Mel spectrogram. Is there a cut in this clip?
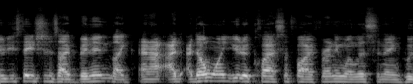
yes; 1 cut; at 1.3 s

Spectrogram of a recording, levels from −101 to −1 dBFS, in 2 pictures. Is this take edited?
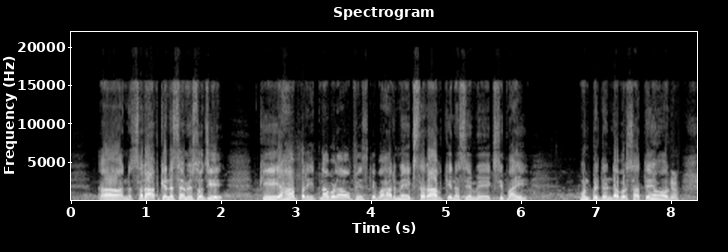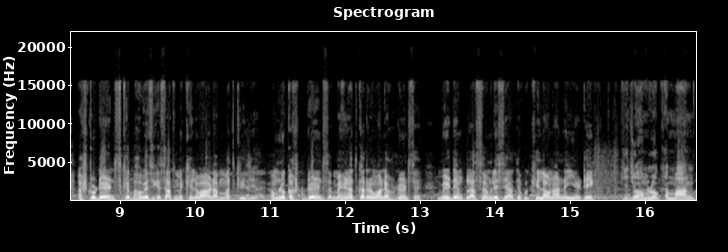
yes; 2 cuts; at 8.0 s, 15.7 s

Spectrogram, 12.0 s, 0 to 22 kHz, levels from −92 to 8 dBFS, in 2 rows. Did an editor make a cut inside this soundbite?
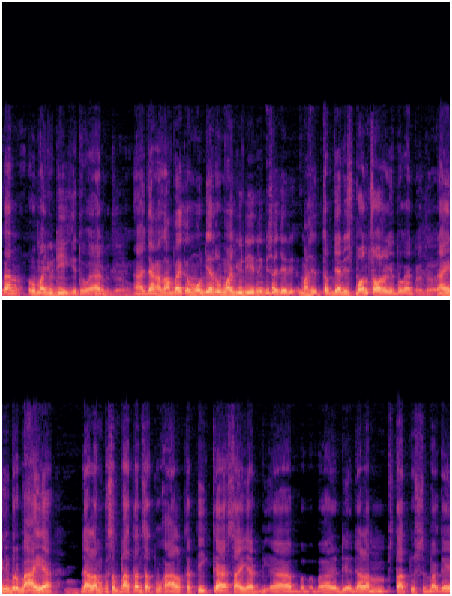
no; 0 cuts

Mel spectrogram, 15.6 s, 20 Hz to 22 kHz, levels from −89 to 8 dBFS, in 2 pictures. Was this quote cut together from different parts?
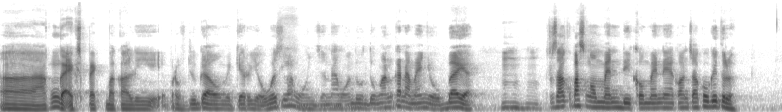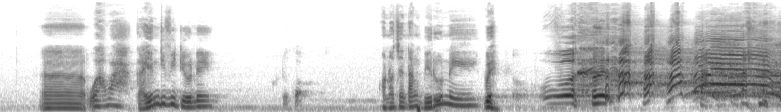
no; 0 cuts

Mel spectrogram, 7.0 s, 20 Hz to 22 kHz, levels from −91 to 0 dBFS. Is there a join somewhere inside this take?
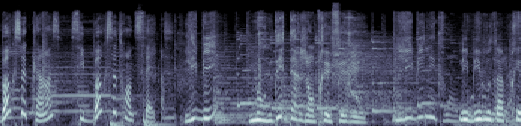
no; 0 cuts

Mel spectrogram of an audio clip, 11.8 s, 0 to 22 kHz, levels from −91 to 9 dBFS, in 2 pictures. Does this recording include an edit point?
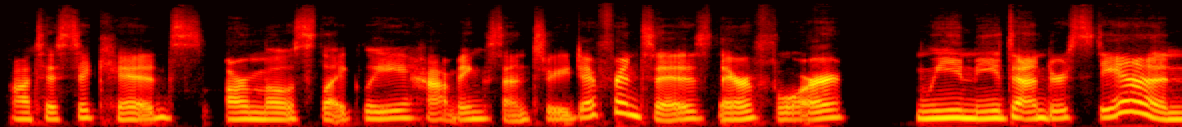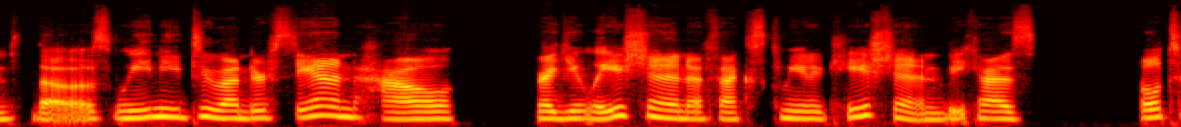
yes; 1 cut; at 1.0 s

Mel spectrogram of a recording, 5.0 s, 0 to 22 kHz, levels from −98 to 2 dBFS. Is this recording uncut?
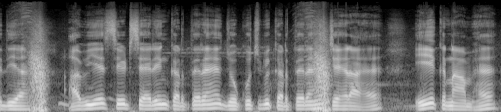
no; 1 cut; at 3.2 s

